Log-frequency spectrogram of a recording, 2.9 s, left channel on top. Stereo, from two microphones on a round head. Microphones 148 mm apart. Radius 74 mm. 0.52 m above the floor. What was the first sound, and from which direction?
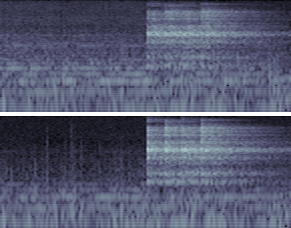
Tapping, 70° right (ahead or behind).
